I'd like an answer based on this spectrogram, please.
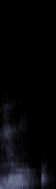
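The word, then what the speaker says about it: mu: ये जो इस प्रकार u की आकृति दिखाई दे रही है, ये म्यू का उच्चारण होती है। ठीक है ना, इसका उच्चारण क्या होता है? म्यू।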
